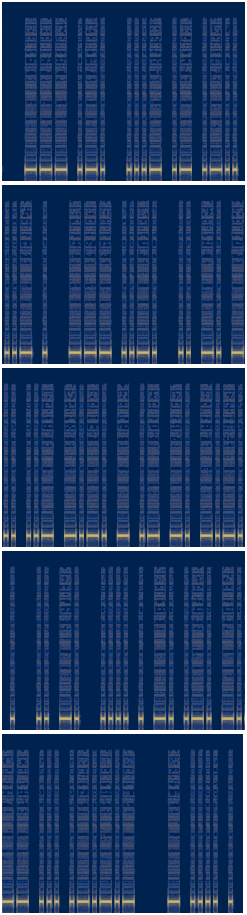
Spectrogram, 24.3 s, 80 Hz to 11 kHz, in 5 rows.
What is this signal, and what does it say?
Morse code, heard as a keyed tone, about 16 wpm, 800 Hz. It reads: OR VALUE OF INDUCTANCE IN HENRYS. THE
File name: Technical Subjects / Technical Subjects-mp3s / XL @15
